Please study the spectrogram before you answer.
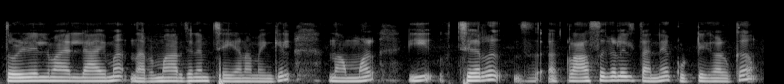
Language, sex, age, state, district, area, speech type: Malayalam, female, 45-60, Kerala, Thiruvananthapuram, urban, spontaneous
